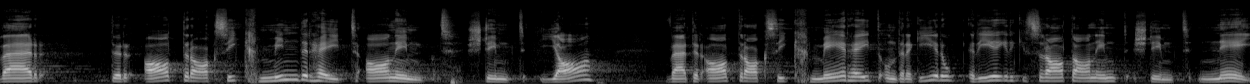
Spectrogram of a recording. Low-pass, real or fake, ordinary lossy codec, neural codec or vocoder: 14.4 kHz; real; none; none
